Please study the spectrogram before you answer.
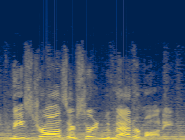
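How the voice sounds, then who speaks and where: A woman's voice: high-pitched, very animated, fast. A woman hosting an event broadcast from a news desk, with upbeat, polished announcer delivery. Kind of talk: scripted and live event broadcast presenting. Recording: broadcast audio with music behind.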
